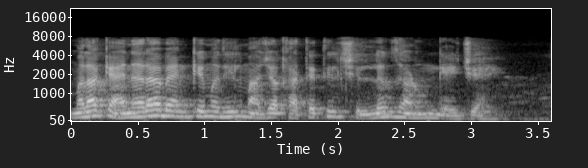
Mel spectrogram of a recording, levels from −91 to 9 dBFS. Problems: constant background noise, background conversations at intervals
